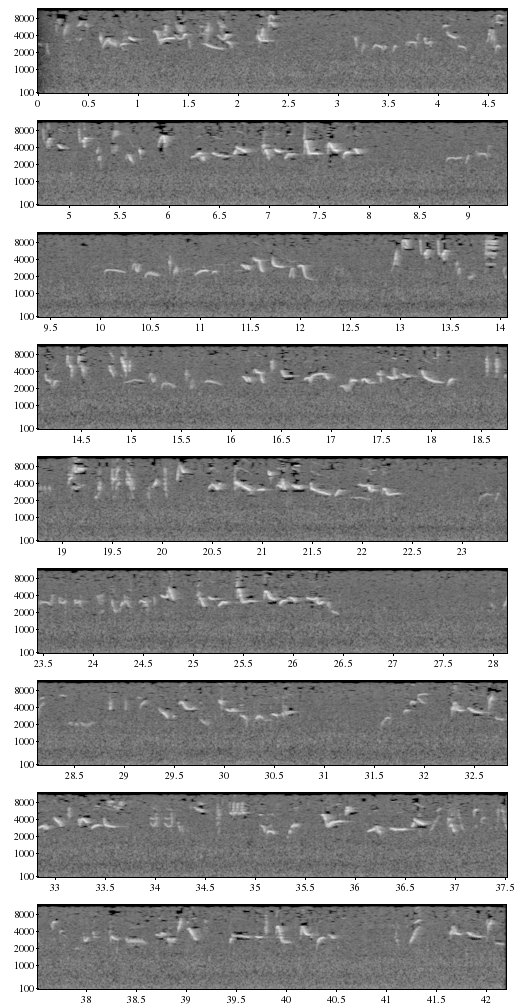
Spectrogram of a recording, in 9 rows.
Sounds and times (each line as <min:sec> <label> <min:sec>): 0:00.0 warbler singing 0:26.6
0:00.0 insect 0:42.2
0:00.0 noise of running water 0:42.2
0:00.0 wind on vegetation 0:42.2
0:27.9 warbler singing 0:42.2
